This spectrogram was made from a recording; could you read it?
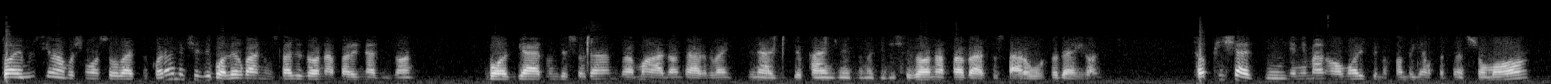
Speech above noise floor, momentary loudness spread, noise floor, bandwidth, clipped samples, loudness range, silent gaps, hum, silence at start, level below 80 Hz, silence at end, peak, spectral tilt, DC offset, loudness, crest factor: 36 dB; 14 LU; -54 dBFS; 6.2 kHz; under 0.1%; 2 LU; none; none; 0.05 s; -58 dBFS; 0.25 s; 0 dBFS; -6 dB/octave; under 0.1%; -18 LUFS; 18 dB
